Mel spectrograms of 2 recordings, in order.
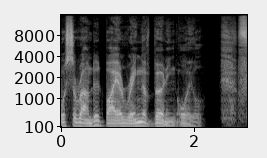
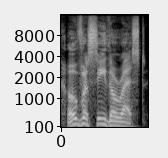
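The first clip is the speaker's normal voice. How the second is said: higher and louder barked battlefield orders; commanding warsmith; 6 semitones higher, 5 dB louder than usual. Acted. Kravarek orders his men to cover the demigod, loud and commanding. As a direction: bark it across the hold to your squads.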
